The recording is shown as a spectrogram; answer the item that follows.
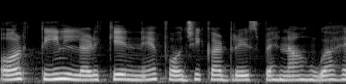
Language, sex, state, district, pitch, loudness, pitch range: Hindi, male, Jharkhand, Deoghar, 215 Hz, -14 LUFS, 210-235 Hz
